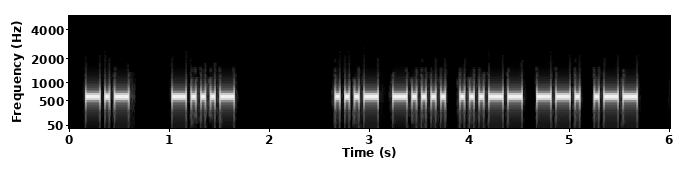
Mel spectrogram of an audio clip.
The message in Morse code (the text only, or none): K <BT> V63GW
